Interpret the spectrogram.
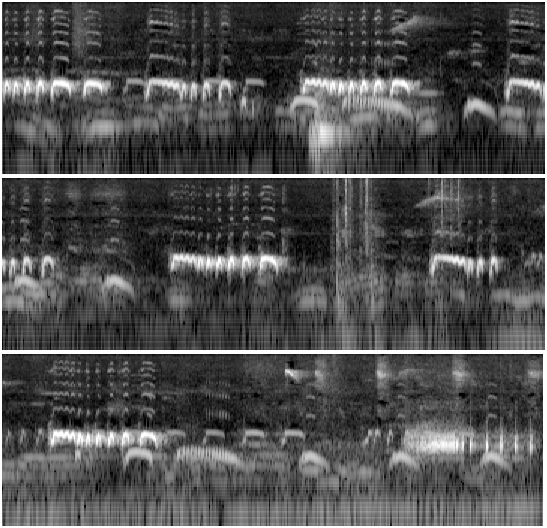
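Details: Zebra dove, local perkutut, singing actively as a lure sound: repeated short bursts of rapid, rattling coo notes about once a second, interleaved with softer curving lower coos, some faint background clicks.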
